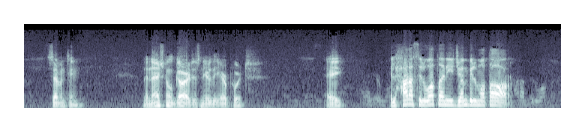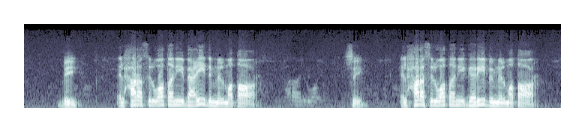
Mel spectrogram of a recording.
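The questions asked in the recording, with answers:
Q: The National Guard is near the airport.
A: C: الحرس الوطني قريب من المطار.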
